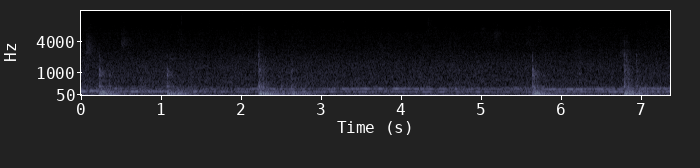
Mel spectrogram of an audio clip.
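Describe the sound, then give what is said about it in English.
A door thumps and clatters several times at uneven intervals, with solid knocks standing out against a steady low mechanical hum that drones underneath throughout. “Gotta get that door.”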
